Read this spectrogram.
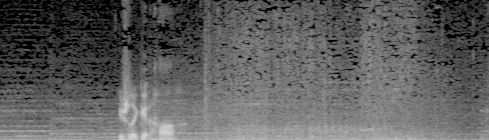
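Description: Wind rushes loudly as a game character skydives and lands.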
